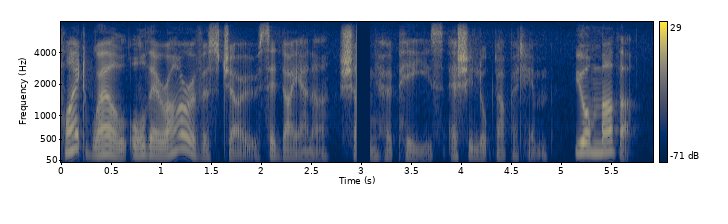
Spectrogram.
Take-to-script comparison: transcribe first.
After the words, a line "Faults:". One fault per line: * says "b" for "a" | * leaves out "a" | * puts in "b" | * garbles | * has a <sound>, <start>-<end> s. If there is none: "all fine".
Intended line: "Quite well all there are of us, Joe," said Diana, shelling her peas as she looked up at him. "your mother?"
"Quite well all there are of us, Joe," said Diana, shelling her peas as she looked up at him. "your mother?"
Faults:
* has a dropout, 3.0-3.1 s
